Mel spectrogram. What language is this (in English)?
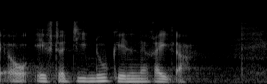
Danish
